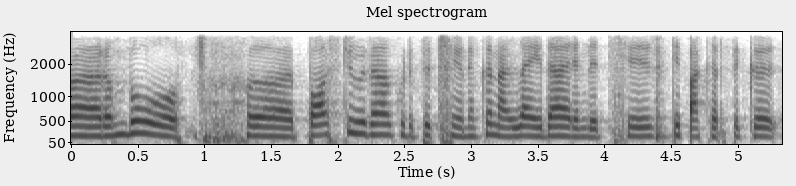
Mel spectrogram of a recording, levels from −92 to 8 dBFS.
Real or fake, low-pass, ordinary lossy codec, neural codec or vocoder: fake; 3.6 kHz; none; codec, 16 kHz, 1.1 kbps, Voila-Tokenizer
